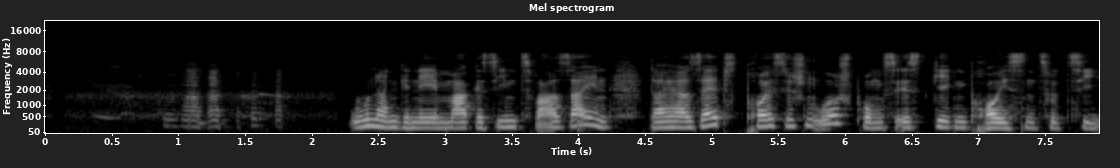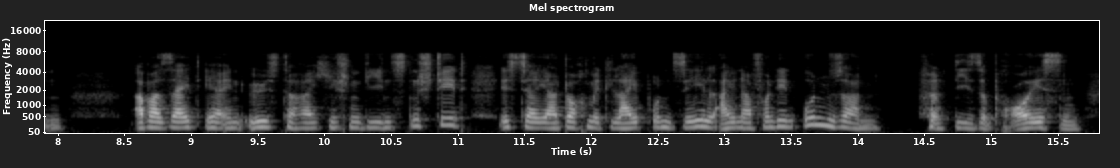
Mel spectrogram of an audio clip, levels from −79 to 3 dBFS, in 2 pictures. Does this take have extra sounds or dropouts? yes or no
yes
